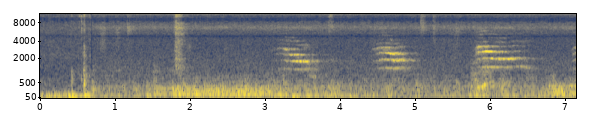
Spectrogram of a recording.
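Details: Cat and kittens: three high, thin meows with stacked harmonics, spaced about 1.3 seconds apart in the second half, each brief and slightly falling. Earlier there is a low rumbling hum and a few soft clicks.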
